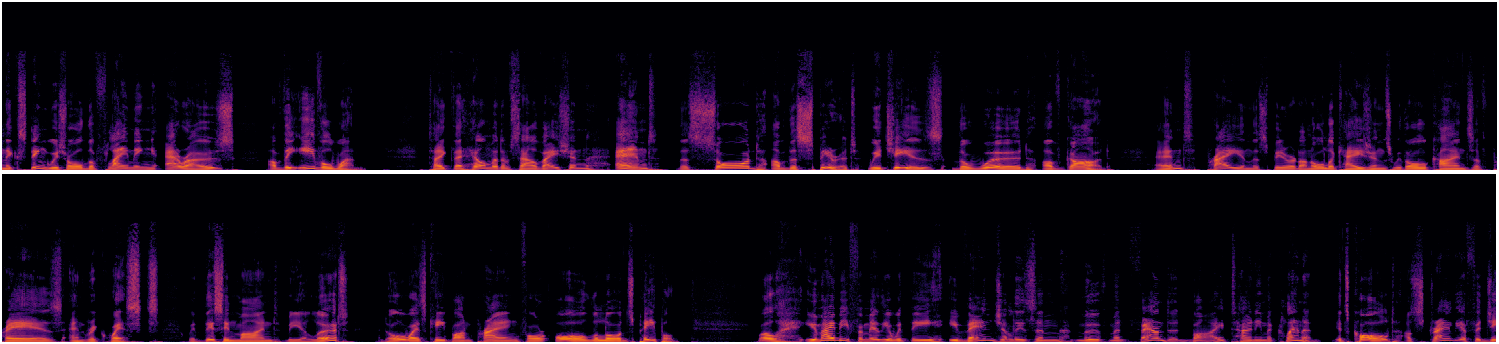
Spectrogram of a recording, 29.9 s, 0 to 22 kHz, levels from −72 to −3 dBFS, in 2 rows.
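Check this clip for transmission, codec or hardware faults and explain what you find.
One fault stands out, after "be familiar with the": channel delay (comb filtering) from 24.67 to 28.32 s. One channel lags by roughly 5 ms and is summed with the other, cancelling evenly spaced frequencies from about 100 Hz upward. The speech turns hollow and phasey. Unlike flanging, the notches stay fixed rather than sweeping.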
